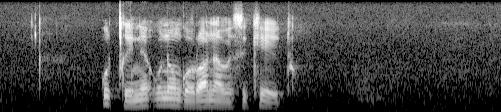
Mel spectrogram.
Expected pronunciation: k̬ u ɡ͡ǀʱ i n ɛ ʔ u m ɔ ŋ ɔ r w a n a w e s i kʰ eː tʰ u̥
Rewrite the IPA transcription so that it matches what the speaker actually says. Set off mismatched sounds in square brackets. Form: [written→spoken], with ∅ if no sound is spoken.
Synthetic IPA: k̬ u ɡ͡ǀʱ i n ɛ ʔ u [m→n] ɔ ŋ ɔ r w a n a w e s i kʰ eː tʰ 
